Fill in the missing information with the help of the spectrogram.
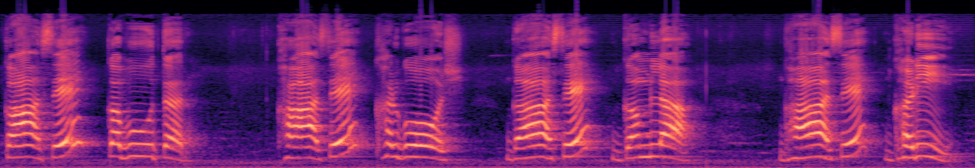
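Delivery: slow teacher drill of letter and example word; slow recital. Shown as a demonstration. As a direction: stretch each word so children can repeat it. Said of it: "उदाहरण के साथ भी पढ़ते हैं".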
